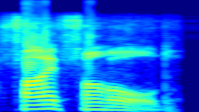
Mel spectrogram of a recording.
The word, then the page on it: fivefold: American English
